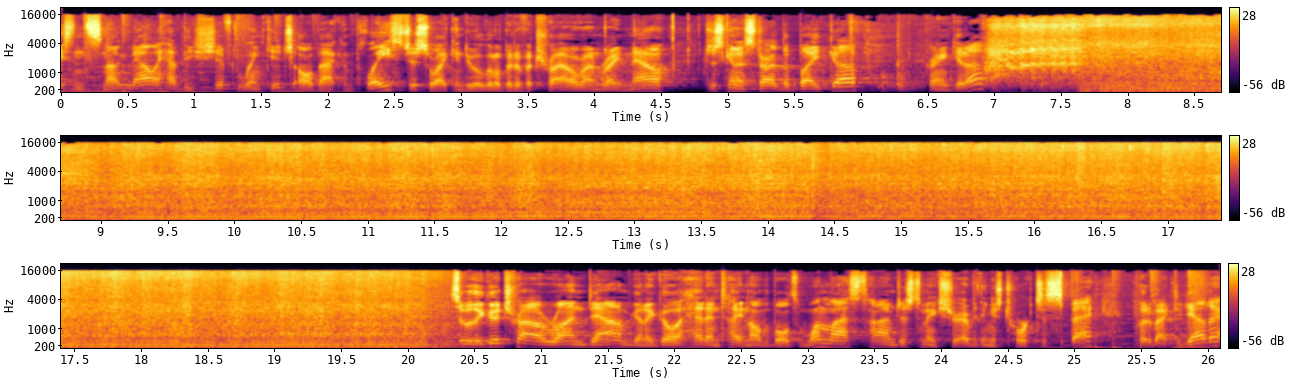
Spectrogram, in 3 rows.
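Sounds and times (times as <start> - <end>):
motorcycle engine idling: 7.5 - 20.3.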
